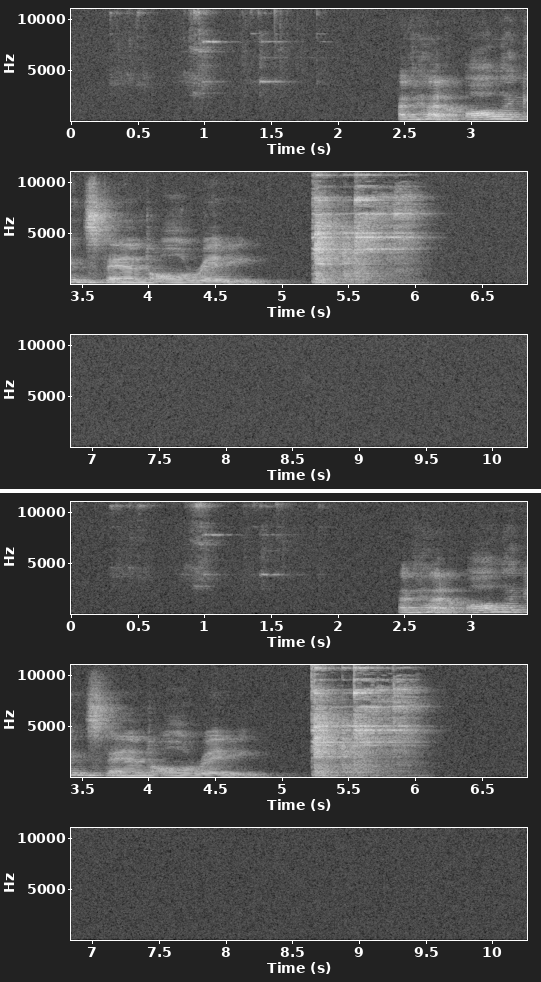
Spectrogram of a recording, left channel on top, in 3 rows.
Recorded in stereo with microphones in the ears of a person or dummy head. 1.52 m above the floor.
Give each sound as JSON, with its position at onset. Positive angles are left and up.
{"t": 0.3, "sound": "keys jangling", "side_deg": 20, "distance_m": 2.5}
{"t": 2.5, "sound": "a woman speaking", "side_deg": 50, "distance_m": 1.4}
{"t": 5.2, "sound": "cutlery clinking", "side_deg": -55, "distance_m": 1.7}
